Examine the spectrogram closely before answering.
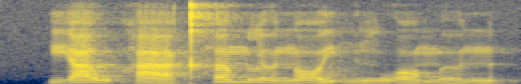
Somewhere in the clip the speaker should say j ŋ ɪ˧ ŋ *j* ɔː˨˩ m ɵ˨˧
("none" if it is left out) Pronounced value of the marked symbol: w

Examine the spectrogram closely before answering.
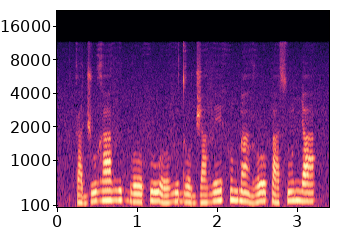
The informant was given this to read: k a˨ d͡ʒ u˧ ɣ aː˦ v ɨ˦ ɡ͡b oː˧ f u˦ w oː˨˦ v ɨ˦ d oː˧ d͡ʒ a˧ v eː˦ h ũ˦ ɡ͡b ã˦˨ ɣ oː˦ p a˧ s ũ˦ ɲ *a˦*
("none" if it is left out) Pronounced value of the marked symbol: a˦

